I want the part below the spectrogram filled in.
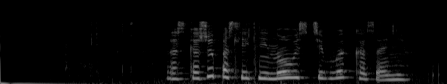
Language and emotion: Russian, neutral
